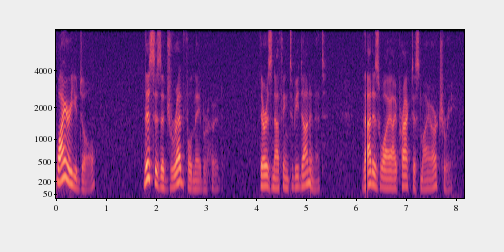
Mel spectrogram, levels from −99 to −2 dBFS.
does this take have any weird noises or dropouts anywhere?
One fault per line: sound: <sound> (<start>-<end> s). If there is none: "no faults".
sound: dropout (6.2-6.2 s)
